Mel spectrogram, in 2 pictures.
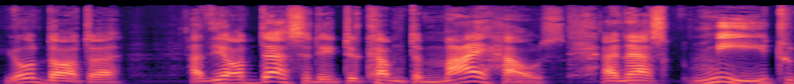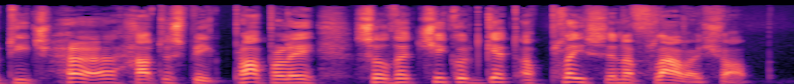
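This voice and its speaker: Guy doing a bossy scornful professor in a stage play, super animated pitch, dry close sound. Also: fairly quick, no echo, natural voice. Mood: indignant. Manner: declamatory, overbearing. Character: imperious, excitable male professor, scornful and bossy. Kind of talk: audiobook play reading.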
